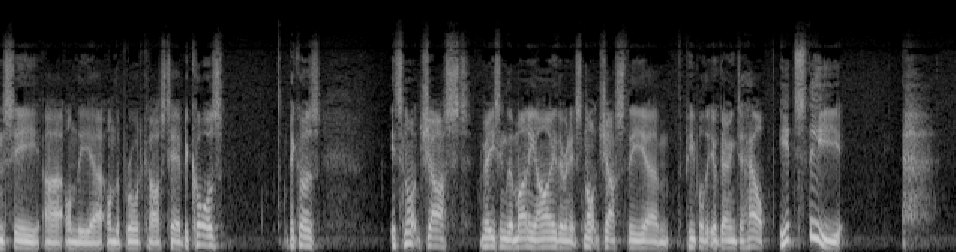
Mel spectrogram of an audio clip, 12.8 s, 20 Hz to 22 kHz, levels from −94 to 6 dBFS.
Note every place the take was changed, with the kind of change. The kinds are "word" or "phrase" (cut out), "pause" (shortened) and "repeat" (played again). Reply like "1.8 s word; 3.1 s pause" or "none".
6.3 s pause; 10.3 s pause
